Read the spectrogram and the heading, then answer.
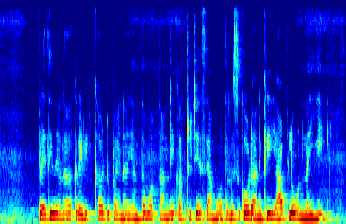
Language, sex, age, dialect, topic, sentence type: Telugu, female, 36-40, Central/Coastal, banking, statement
